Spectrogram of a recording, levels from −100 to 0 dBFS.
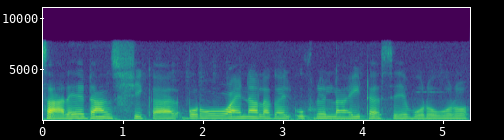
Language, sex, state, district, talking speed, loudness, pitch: Bengali, female, Assam, Hailakandi, 125 wpm, -22 LUFS, 195 Hz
